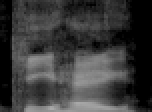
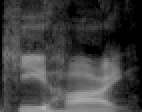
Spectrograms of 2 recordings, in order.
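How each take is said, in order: First: The second syllable sounds like 'hay'. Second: The second syllable sounds like 'high'. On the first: The speaker calls it right. "and it's Key Hey" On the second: The speaker calls it wrong. "I was saying Key High for way too long"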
